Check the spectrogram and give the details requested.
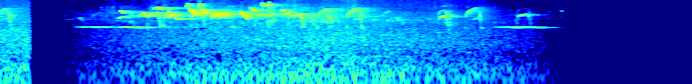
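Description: Faint ambient birdsong, many small birds chirping in quick, short calls, starting about a second in and fading out a little after five seconds.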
